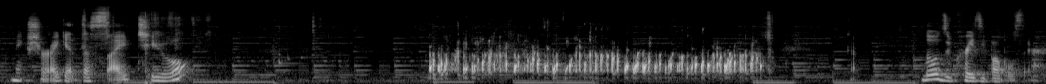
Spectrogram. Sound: bubbling sounds

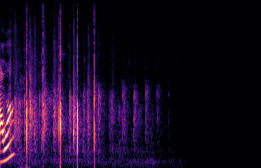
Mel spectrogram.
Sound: audience applauding

